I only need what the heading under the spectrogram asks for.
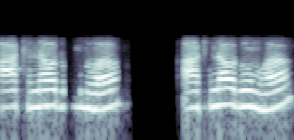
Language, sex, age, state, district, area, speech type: Hindi, female, 60+, Uttar Pradesh, Mau, rural, conversation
